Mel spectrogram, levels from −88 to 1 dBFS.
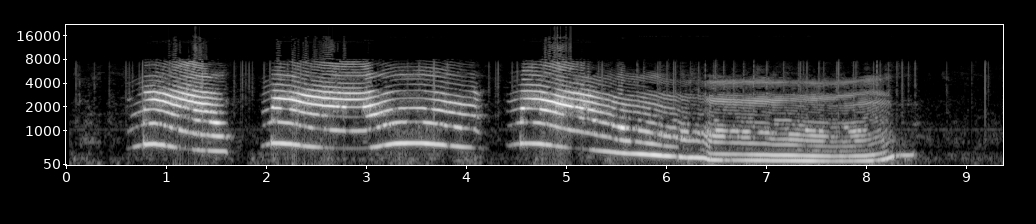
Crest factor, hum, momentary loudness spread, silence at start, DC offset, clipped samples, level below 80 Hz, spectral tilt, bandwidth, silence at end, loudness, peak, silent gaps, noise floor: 12 dB; none; 18 LU; 0.65 s; under 0.1%; under 0.1%; -58 dBFS; -3.5 dB/octave; 15 kHz; 0.9 s; -9 LUFS; 0 dBFS; none; -59 dBFS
